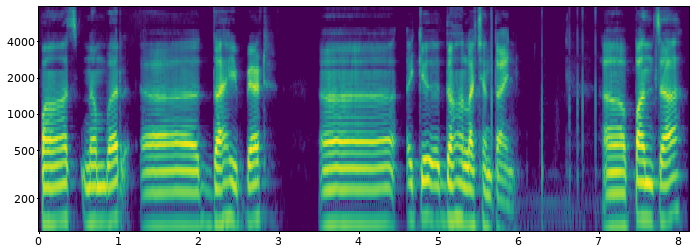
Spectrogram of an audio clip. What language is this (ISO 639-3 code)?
kas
